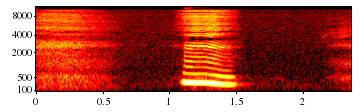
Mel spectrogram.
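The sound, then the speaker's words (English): A person yawns: one short voiced yawn with a tone that slides downward, framed by soft breathy sounds and quiet gaps. “Why I'm yawning, I don't know.”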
